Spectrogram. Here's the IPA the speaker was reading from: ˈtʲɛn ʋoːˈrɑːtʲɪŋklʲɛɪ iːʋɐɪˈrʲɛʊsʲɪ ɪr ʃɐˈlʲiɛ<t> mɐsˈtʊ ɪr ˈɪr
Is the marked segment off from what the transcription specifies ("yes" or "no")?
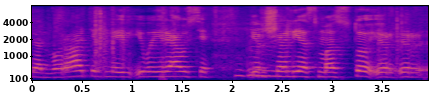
yes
